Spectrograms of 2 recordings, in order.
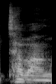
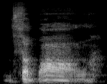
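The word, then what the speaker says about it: Thabang: um savannah spelled t-h-a-b-a-n-g so when people pronounced it they'd pronounce it as fabong you know and um i i went back and forth should i change it and at one point it was being pronounced as the bang um that was an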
